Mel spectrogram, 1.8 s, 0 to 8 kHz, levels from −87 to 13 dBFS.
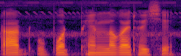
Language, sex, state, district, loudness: Assamese, male, Assam, Hailakandi, -22 LUFS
